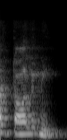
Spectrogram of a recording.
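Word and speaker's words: Ptolemy: आपने जरूर नाम सुना होगा टॉलमी। टॉलमी टी साइलेंट है।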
